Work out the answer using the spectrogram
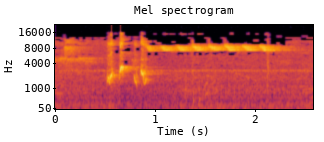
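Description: Streak-eared bulbul giving a quick burst of three or four short, sharp notes, then a long, steady, high thin whine, likely an insect.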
